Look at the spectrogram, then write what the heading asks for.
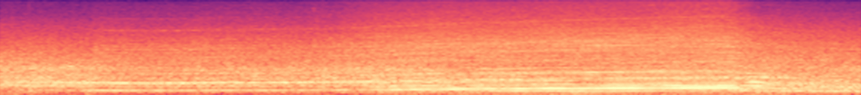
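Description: A super late model race car engine, heard from a left-rear on-board camera during a race at New Smyrna, holds a steady loud drone with rising and falling harmonic whine as it accelerates and shifts pitch throughout.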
